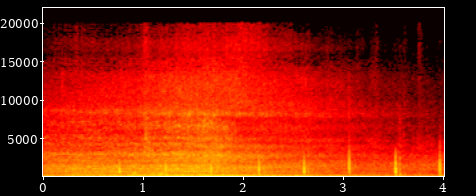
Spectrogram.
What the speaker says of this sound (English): sorry about the cars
